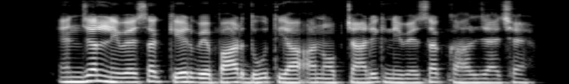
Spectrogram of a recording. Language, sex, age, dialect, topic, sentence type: Maithili, male, 18-24, Bajjika, banking, statement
